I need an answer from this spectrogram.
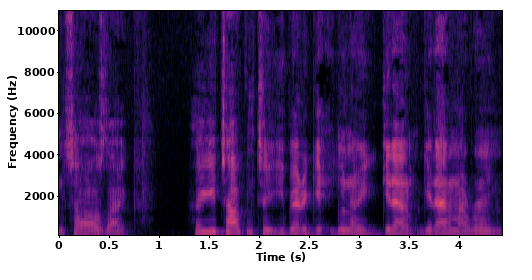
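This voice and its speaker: With a slight Southern US accent, a man speaks at a high pitch. His pace is fairly quick. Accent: slight Southern redneck. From US South, Alabama. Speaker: podcast host, former prisoner. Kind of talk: casual chat. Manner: halting.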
